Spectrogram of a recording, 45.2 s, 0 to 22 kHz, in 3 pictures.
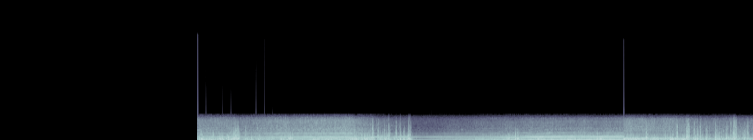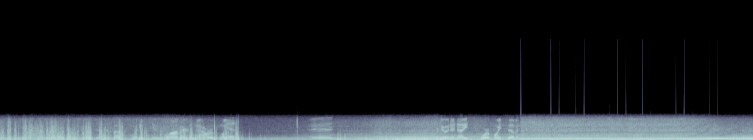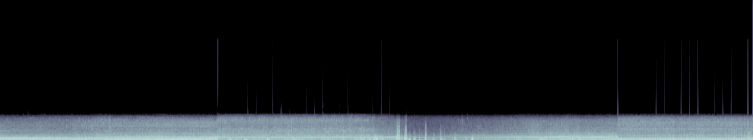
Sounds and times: Vehicle: 4.0s - 45.1s.

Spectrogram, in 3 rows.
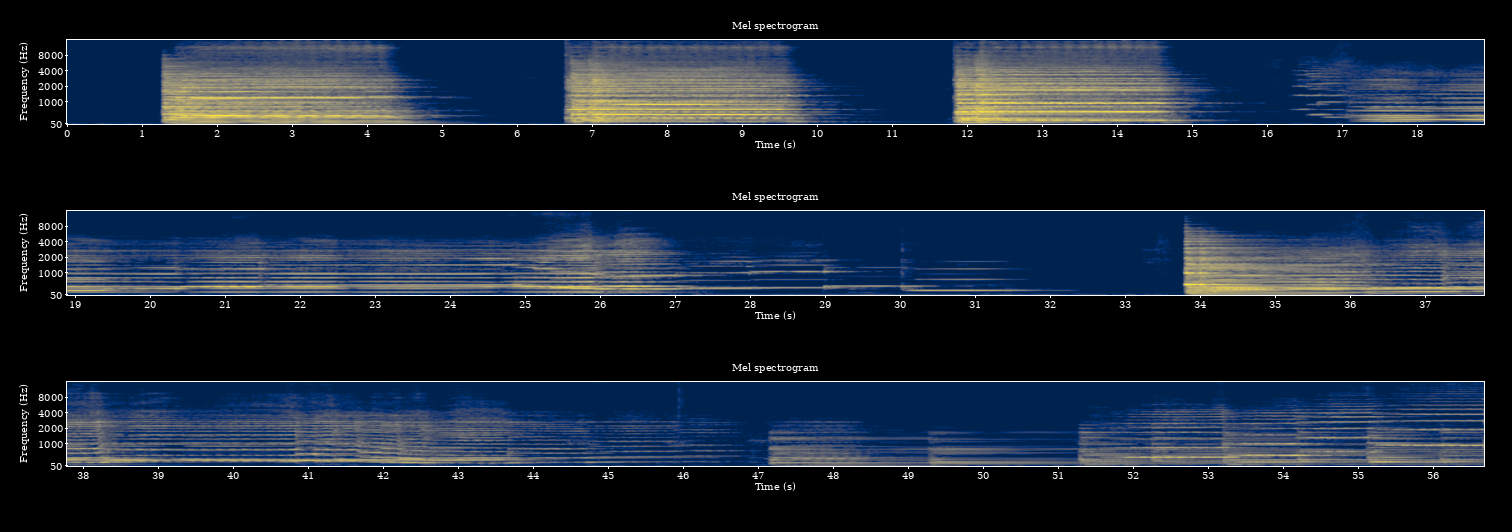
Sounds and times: Cello: 1.1s - 5.2s, 6.6s - 10.4s, 11.6s - 15.3s, 15.9s - 32.3s, 33.8s - 56.6s
Violin, fiddle: 16.4s - 27.6s, 51.5s - 56.6s.

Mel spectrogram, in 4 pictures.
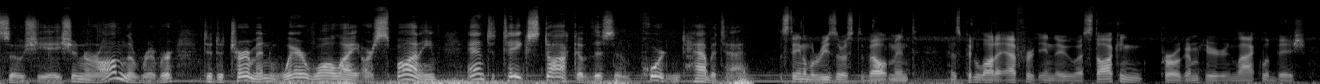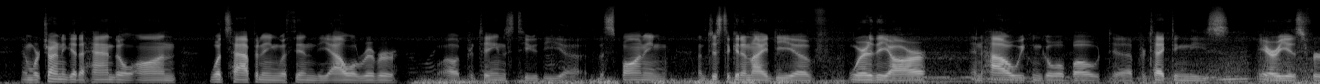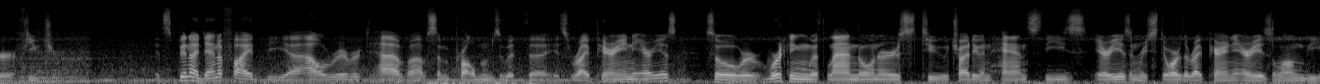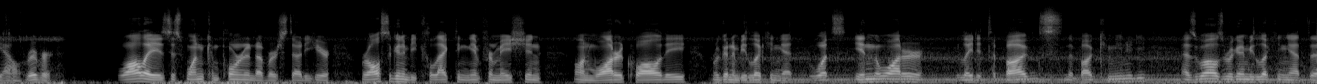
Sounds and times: Speech: 0.0s - 27.0s, 28.0s - 40.2s, 40.8s - 52.7s.

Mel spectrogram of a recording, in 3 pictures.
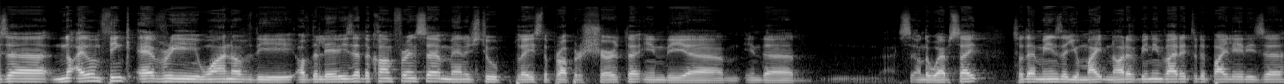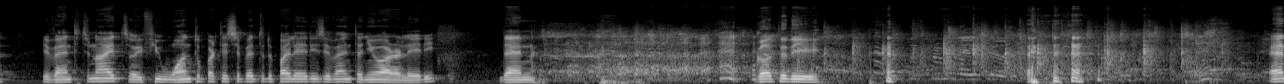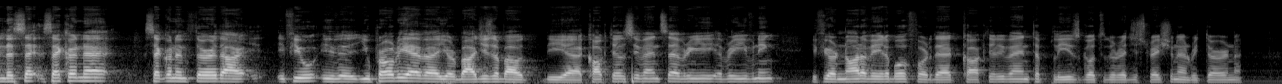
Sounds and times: Speech: 0.0s - 17.2s, 17.8s - 18.3s, 20.4s - 21.2s, 24.7s - 38.2s.

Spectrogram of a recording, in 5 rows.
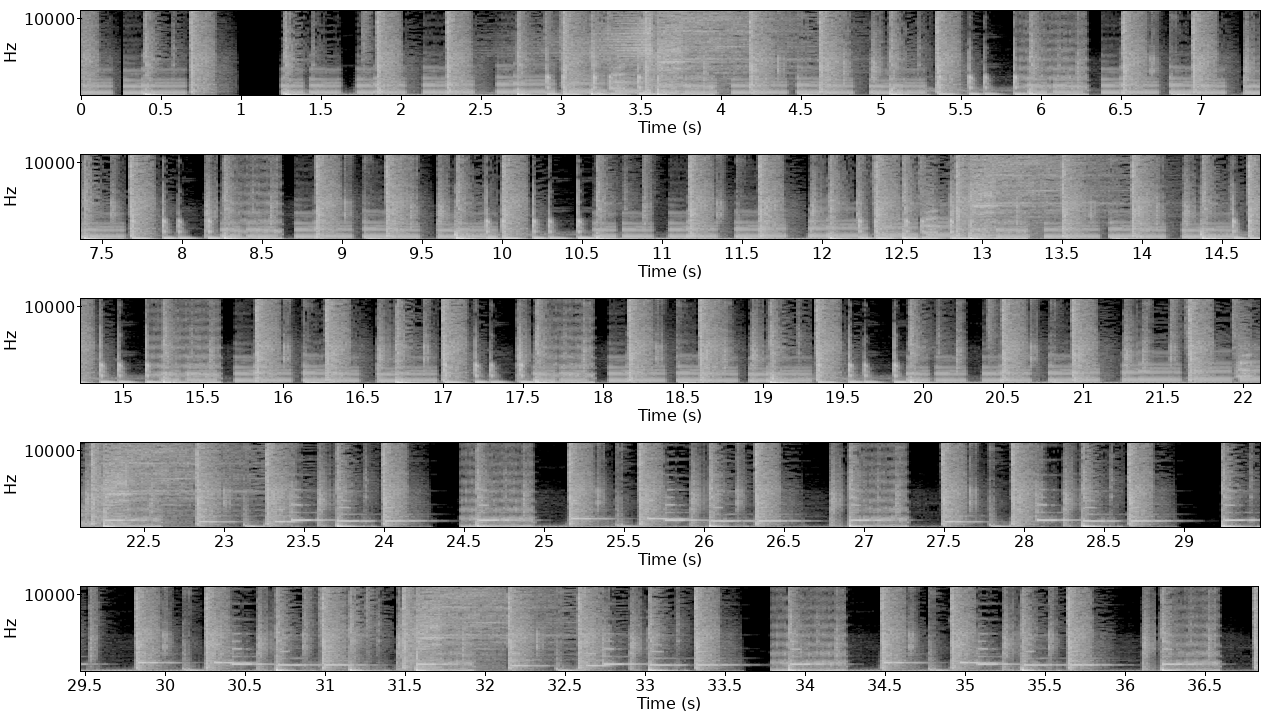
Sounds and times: Music: 0.0s - 36.8s.

